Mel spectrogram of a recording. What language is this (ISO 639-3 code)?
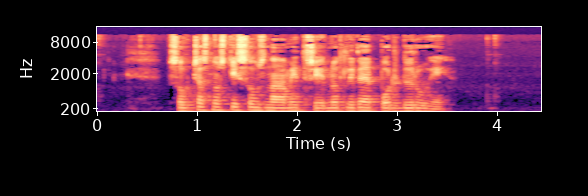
ces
